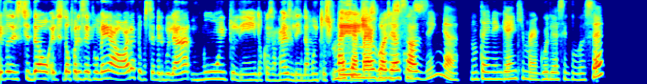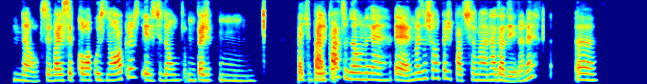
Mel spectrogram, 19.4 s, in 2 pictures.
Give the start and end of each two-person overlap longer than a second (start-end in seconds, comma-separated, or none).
5.0-6.4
